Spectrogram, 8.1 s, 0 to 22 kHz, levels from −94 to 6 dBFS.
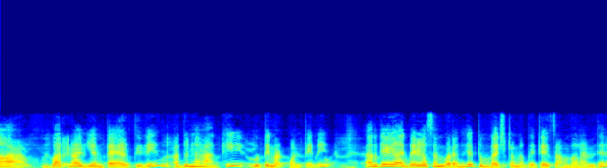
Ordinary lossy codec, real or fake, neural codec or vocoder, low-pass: none; fake; codec, 16 kHz, 0.5 kbps, FreqCodec, larger model; 7.2 kHz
